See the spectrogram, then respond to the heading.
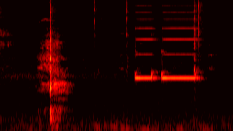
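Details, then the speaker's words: Multimeter continuity test across a relay's closed contacts: a short click, then a steady half-second high beep reading zero ohms, a direct line with full continuity. "so that is a direct there's no resistance there"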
